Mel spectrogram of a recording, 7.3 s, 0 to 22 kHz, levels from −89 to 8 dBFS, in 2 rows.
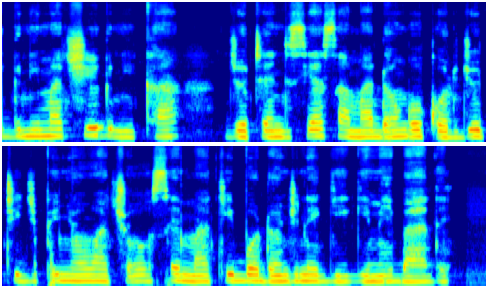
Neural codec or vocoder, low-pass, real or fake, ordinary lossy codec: vocoder, 44.1 kHz, 128 mel bands, Pupu-Vocoder; none; fake; none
